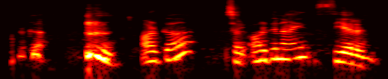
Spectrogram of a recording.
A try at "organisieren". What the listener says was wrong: No. orga. Don't pronounce the R part. Orga, organi, organi, organisieren, organisieren, organisieren.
